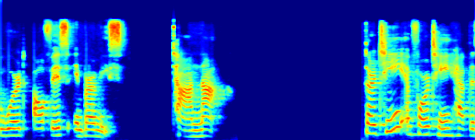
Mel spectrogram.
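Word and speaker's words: န: Next is na ji, pronounced na. This consonant sounds like an English N, as in net.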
